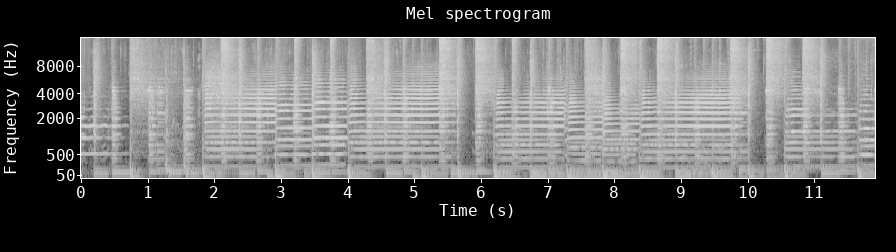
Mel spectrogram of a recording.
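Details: Lively swing music with brass and a steady beat plays throughout, with no animal sound heard.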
